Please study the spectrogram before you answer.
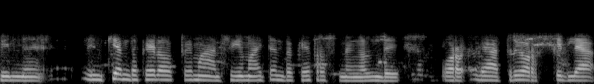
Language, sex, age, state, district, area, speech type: Malayalam, female, 45-60, Kerala, Malappuram, rural, conversation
